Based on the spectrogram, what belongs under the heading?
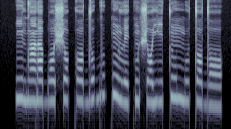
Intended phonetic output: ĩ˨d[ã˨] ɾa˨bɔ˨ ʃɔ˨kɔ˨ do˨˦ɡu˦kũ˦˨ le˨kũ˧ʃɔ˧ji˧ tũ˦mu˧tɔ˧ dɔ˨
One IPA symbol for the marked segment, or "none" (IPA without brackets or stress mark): ã˨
